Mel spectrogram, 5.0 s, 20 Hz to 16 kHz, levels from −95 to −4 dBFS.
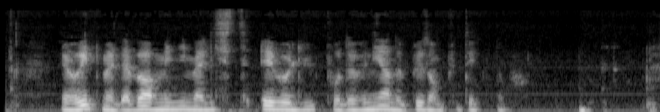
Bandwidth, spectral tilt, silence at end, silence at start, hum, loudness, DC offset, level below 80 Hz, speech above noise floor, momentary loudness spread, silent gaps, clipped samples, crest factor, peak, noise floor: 11 kHz; -8 dB/octave; 0.05 s; 0.45 s; none; -28 LUFS; under 0.1%; -52 dBFS; 25 dB; 15 LU; none; under 0.1%; 20 dB; -10 dBFS; -52 dBFS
